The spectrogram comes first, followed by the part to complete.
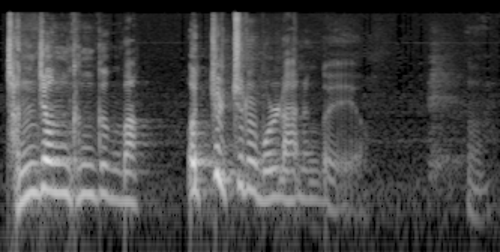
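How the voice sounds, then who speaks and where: A male pastor with a Busan accent preaching a sermon in a church. He reads scripture slowly, then explains it in plain talk, moving between soft asides and loud exhortation. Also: high voice, fairly even intonation, gravelly. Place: church sanctuary.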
